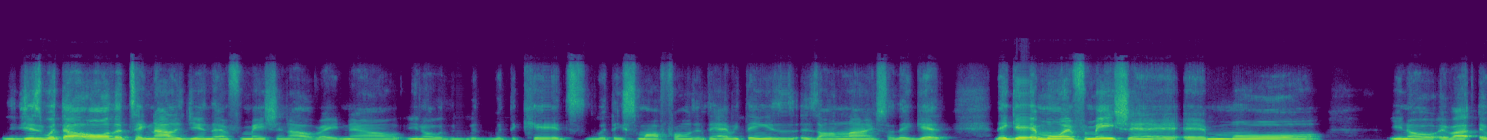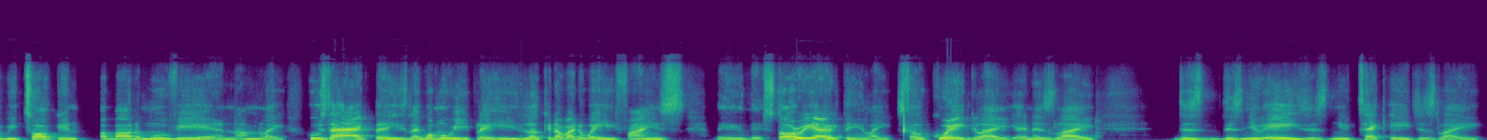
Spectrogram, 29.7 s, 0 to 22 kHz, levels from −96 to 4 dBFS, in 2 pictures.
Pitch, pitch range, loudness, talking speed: 130 Hz, 120-145 Hz, -17 LUFS, 175 wpm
